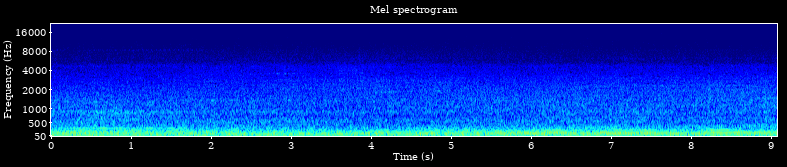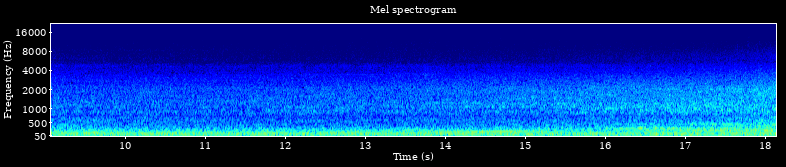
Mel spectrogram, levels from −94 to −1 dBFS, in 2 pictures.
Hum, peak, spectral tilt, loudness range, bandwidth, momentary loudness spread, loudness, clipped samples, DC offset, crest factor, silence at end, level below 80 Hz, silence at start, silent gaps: none; -34 dBFS; -7 dB/octave; 3 LU; 15.5 kHz; 4 LU; -50 LUFS; under 0.1%; under 0.1%; 14 dB; 0 s; -56 dBFS; 0 s; none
